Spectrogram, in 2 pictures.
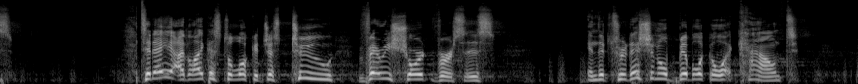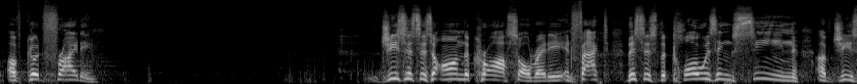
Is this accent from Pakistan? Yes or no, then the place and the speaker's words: no; Northern Ireland, United Kingdom; as a boy growing up in Northern Ireland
